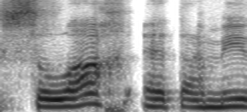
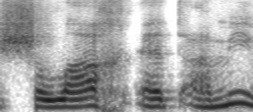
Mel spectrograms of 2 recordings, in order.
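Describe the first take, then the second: First: The first word begins with an 's' sound. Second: The first word begins with a 'sh' sound. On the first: Forgive my people. The speaker calls it wrong. "he said s" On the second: Send my people. The speaker calls it right. "instead of saying sh"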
